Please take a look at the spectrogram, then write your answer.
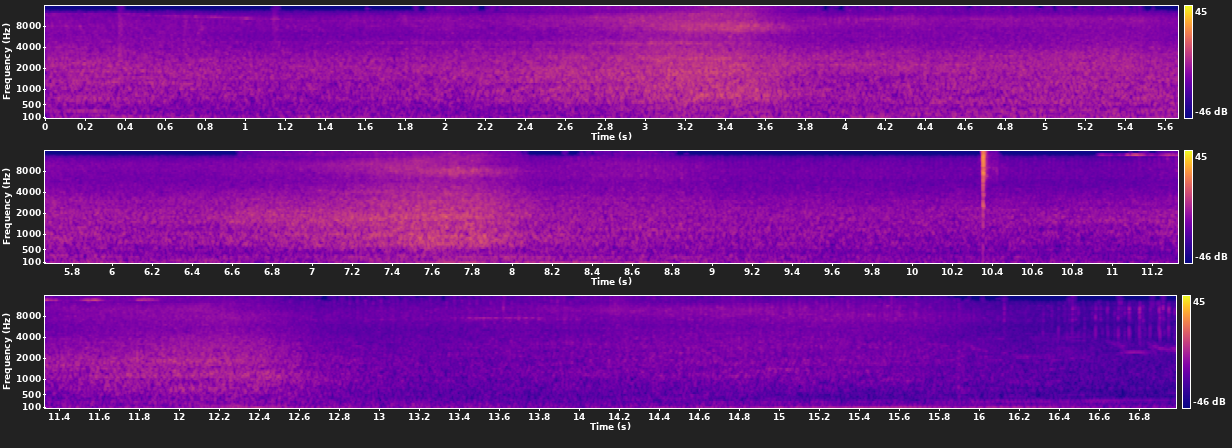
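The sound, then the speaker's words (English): Cars pass along a busy street in Wellington in a steady stream, several louder swooshes rising and fading as vehicles go by, over a constant low rumble of road traffic. No one speaks. “But I'll have to contend with something on my way, which won't be allowed at the Open Streets event. Cars.”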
